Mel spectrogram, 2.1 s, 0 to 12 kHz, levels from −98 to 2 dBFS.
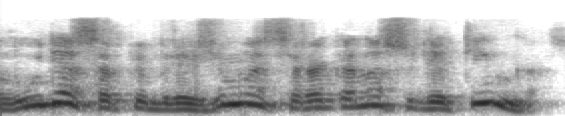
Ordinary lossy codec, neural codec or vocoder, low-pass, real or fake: AAC, 32 kbps; none; 7.2 kHz; real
